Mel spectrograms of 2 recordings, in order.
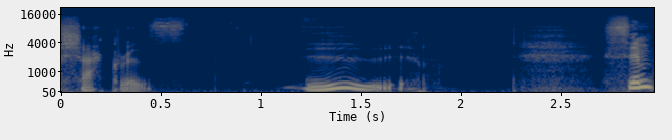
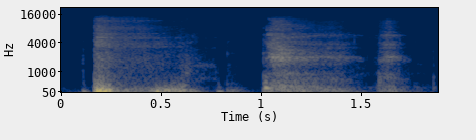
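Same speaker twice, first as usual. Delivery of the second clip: tired sigh; 3 dB louder than usual. Real, not acted. Overwhelmed by episode.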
